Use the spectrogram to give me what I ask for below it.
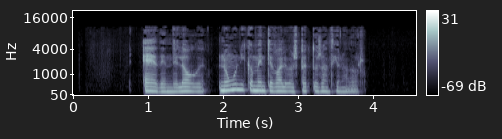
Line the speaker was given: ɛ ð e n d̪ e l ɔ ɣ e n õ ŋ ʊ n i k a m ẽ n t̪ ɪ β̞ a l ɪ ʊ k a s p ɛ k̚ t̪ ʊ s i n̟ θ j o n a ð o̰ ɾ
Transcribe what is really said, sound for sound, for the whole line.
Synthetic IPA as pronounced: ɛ ð e n d̪ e l ɔ ɣ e n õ ŋ u n i k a m ẽ n t̪ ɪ β̞ a l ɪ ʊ a s p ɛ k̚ t̪ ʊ s a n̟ θ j o n a ð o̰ ɾ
